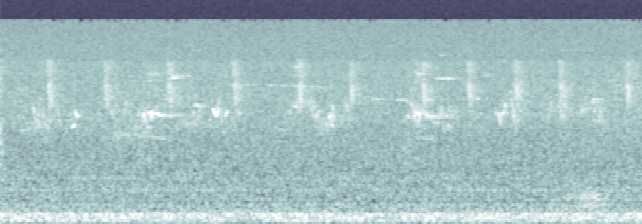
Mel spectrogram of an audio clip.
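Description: Wild birds chirping, a scatter of short, faint, high calls, over a steady low background rumble.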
